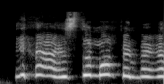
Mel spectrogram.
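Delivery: very high, loud squeaky voice. Doing impressions, answering a question about the Muffin Man, Gingerbread Man voice. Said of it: "sounding like the gingerbread man from".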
